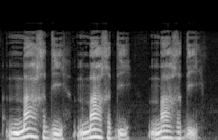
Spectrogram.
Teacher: you can hear that you don't pronounce it that strongly, this R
